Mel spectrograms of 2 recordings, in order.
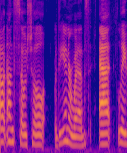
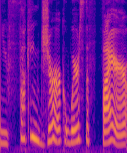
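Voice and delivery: slow, louder fake fury at the driver; mock angry yell; 3 dB louder, slower than usual. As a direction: drag out the insult in mock rage.

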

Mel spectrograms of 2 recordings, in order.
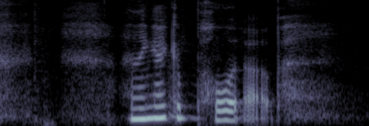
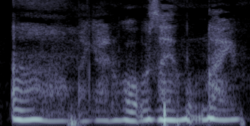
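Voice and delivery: whispered to self. Real, not acted. Loses track, mutters to self.

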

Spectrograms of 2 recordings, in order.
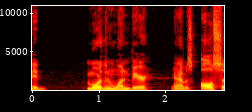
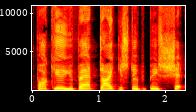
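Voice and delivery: retold yell; 9 dB louder than usual. Yelling over the fence at the woman on the patio, loud and high. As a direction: bellow the insults across the yard. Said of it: "start yelling over the fence".

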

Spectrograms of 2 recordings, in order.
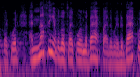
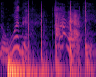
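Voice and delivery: loud, high burst of delight; joyful outburst; 10 semitones higher, 10 dB louder, slower than usual. Retold or imitated. Telling students he beamed at his Rebbe's table, loud and high with joy. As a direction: blurt out the joy you suddenly feel. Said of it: "I said".

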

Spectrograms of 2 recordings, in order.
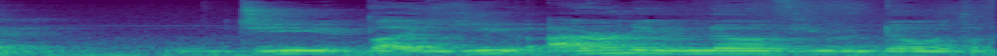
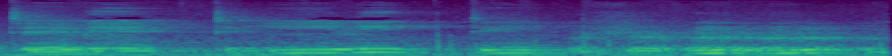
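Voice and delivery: chime imitation; 4 semitones higher, 5 dB quieter, much slower than usual. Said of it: "Be like".

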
